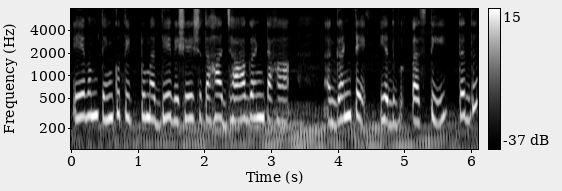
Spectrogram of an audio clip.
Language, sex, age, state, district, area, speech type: Sanskrit, female, 18-30, Karnataka, Chikkamagaluru, rural, spontaneous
